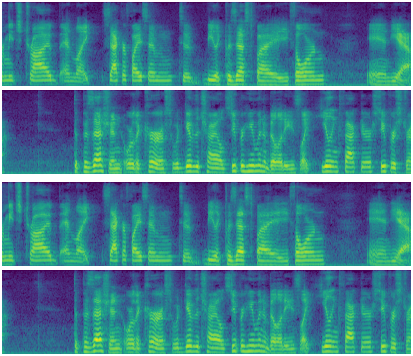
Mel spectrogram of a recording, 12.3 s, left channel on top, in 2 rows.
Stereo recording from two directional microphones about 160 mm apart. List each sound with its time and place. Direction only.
0.0 s speech: 35° right (ahead or behind)
0.3 s speech: 25° right (ahead or behind)
7.2 s speech: 15° right (ahead or behind)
